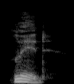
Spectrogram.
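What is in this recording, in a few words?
"lid", Australian English; pronunciations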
